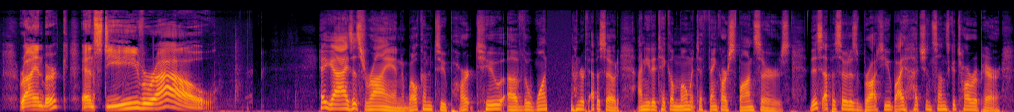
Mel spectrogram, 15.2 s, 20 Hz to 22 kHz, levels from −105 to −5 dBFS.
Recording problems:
audio freezing; at 8 s

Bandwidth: 14.5 kHz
